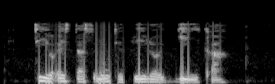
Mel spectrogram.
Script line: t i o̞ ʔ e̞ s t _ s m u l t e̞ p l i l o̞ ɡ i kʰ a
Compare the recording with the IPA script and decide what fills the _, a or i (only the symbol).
a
